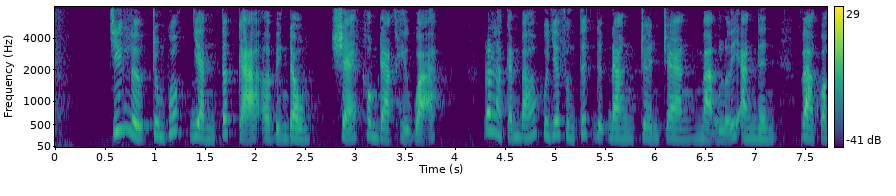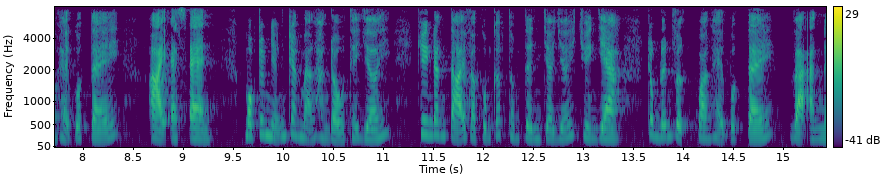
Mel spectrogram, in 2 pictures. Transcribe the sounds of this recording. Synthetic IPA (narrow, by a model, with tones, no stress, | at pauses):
t͡ɕwi˨˦ənlɨ˨˩ək̚t͡ɕʊ˧ŋ͡mku˦˥ək̚za˨˩jŋ̟t̪ə˦˥t̚kaː˧˩ʔəː˧˩ɓḭ˧˩ənɗə˧wŋ͡msɛ̰˧˥xə˧wŋ͡mɗaː˨˩t̚hḭ˧˨əwkwa̰ː˧˩ | ɗɔ˨˦laː˨˩ka˧˩jŋ̟ɓaː˨˦wku˧˩əzəː˨˦jfə˧nt̪ï˦˥k̟̚ɗɨ˨˩k̚ɗa˧ŋt͡ɕe˧nt͡ɕaː˧ŋma̰ː˧˨ŋlɨ̰˧˩˥əjʔaː˧nːï˧ŋ̟ | vaː˨˩kwaː˧nɦḛ˧˨ku˦˥ək̚t̪e˨˦ | ʔaː˧jʔɛ˦˥sʔɛ˧n | mo˨˩t̚t͡ɕɔ˧ŋ͡mɲɨ̰˧˥ŋt͡ɕaː˧ŋma̰ː˧˨ŋɦa˨˩ŋɗə̰˨˩wt̪ʰe˨˦zəː˨˦j | t͡ɕwi˧˩ənɗa˧ŋt̪a̰ː˧˩jvaː˨˩kʊ˧ŋ͡mkə˦˥p̚t̪ʰə˧ŋ͡mt̪i˧nt͡ɕɔ˧zəː˨˦jt͡ɕwi˧ənzaː˧t͡ɕɔ˧wŋ͡mlḭ˧˥ŋ̟vɨ˨˩kːwaː˧nɦḛ˧˨ku˦˥ək̚t̪e˨˦vaː˨˩ʔaː˧nːi˧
